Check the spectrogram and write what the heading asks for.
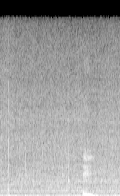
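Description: A single short, nasal duck quack rings out partway through near water, over a steady low outdoor rumble with a couple of soft taps earlier on.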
